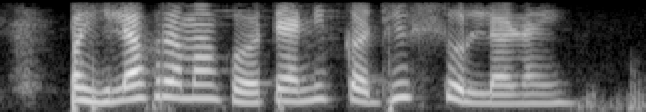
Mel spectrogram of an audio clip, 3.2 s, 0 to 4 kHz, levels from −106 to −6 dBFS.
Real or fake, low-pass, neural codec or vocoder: real; 3.6 kHz; none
